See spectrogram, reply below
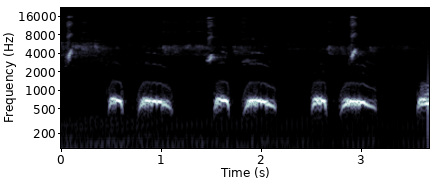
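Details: ["Decoy spotted dove from Vietnam's Central Highlands cooing in short-long paired notes, low and mellow, three pairs in quick succession over a steady low hum, with faint high chirps of small birds."]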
